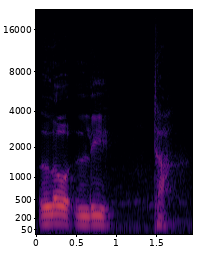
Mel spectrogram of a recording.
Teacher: A ponta da língua descendo em 3 saltos pelo céu da boca, até tropeçar de leve no terceiro, contra os dentes.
